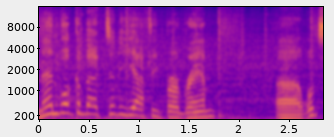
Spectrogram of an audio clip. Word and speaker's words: Yaffee: There is no Yappy. It's not Yappy Yaffy. Yaky Yaffy or anything like that. No, my real name is Yaffy.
